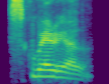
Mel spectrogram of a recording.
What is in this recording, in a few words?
"squarial", Indian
